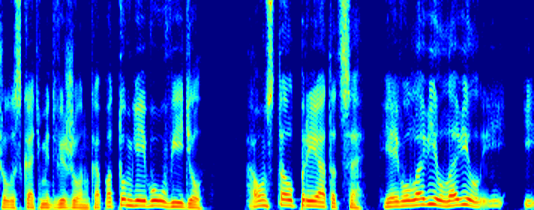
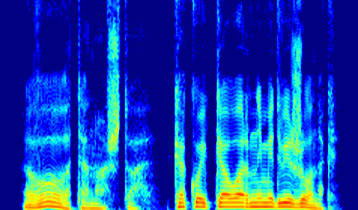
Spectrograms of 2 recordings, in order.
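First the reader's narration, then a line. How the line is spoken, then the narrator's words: Forced, strained words. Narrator (Russian): выдавила, наконец, она, чтобы хоть что-то сказать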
